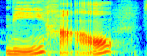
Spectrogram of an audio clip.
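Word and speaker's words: 니 하오 (你好): 저 니 하오. – 삼성 삼성일 때는 앞에 있는 삼성이 이성으로 발음된다는 거.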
